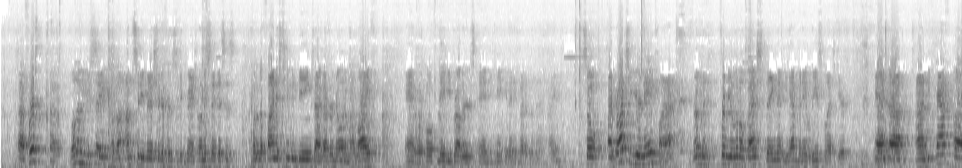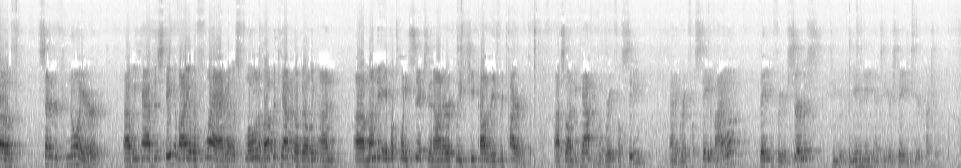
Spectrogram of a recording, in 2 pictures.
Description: Camanche City Administrator Andrew Kida also praised the retired police chief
